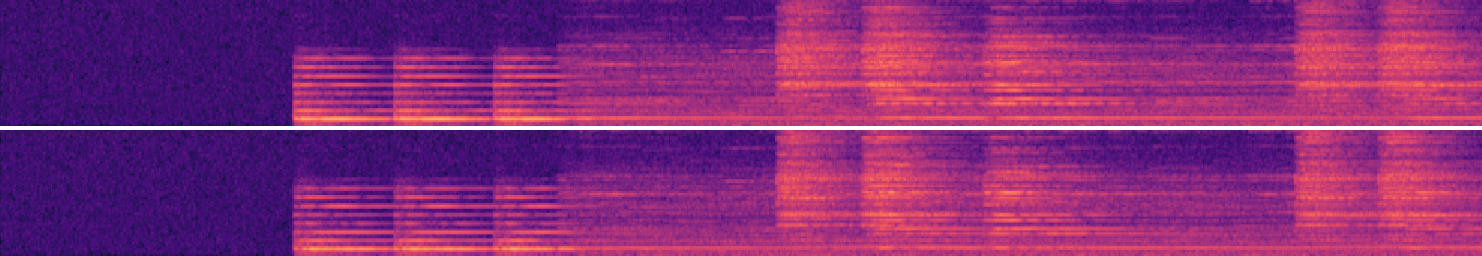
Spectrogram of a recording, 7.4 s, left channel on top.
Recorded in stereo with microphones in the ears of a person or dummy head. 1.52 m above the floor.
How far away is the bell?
About 1.5 m.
